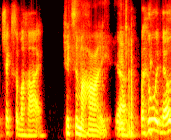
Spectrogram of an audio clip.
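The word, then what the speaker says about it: Csikszentmihalyi: name's season mihai so he's actually pronounced it chicks chicks in mahai yeah but who would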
